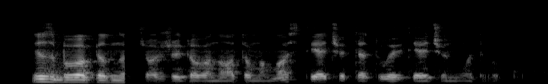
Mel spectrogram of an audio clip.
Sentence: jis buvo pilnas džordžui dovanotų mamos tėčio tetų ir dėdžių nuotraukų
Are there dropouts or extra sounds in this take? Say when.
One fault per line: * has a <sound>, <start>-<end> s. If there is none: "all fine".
all fine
